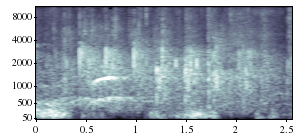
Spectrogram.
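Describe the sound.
An audience applauds steadily for a few seconds, a dense, crackling wash of many hands clapping at once, with some voices faintly mixed in beneath it.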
